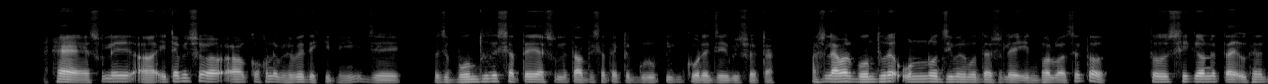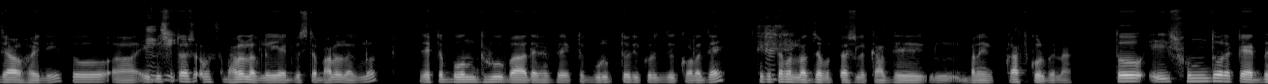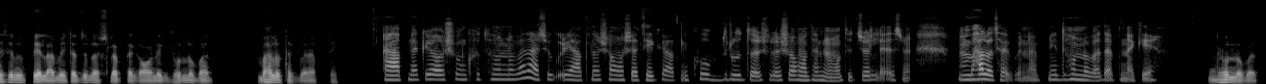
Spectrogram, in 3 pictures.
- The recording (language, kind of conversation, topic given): Bengali, advice, জিমে গেলে কেন আমি লজ্জা পাই এবং অন্যদের সামনে অস্বস্তি বোধ করি?
- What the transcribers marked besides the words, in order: "বিষয়" said as "বিসঅ"; tapping; other background noise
